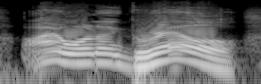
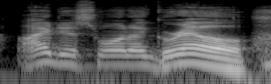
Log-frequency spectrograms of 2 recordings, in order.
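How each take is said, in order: First: A loud, high, slow shout; exasperated shout. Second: Louder, higher exasperated cry; exasperated outburst. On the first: Pleading with the clerk to let him grill, slow loud shout. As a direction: bellow the plea, stretched out. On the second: Pleading with the clerk to just let him buy, loud exasperated cry. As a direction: whine it out, getting loud. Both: Retold or imitated. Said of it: "And I'm just like".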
